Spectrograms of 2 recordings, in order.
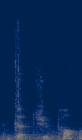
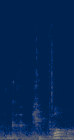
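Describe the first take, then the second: First: Soft unvoiced whisper; hushed whisper to a pet. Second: Very high squeaky pet voice, soft; high soft coo for a pet, rising on paw; pet talk. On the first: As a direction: murmur it softly to the pet. Talking softly to the pet. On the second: Talking to the pet. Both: Real, not acted.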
